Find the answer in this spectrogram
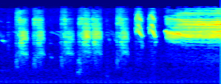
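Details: Baya weaver calling without pause, a recording meant as a lure sound: a run of short, harsh, buzzy chattering bursts about every quarter second, then a loud, sustained, hissing wheeze that closes the phrase.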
